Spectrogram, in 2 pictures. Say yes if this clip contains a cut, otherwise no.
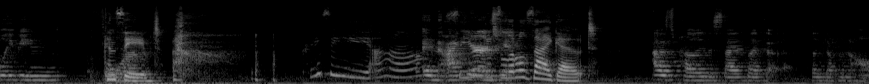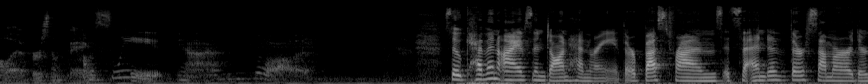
no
